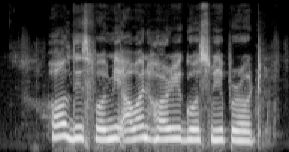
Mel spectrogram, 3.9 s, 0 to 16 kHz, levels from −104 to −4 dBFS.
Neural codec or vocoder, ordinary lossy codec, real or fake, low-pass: none; AAC, 96 kbps; real; 14.4 kHz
